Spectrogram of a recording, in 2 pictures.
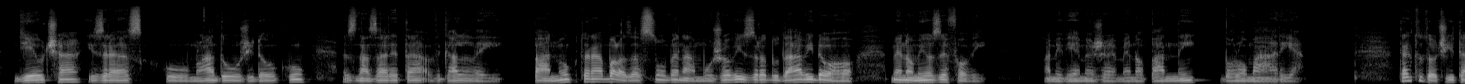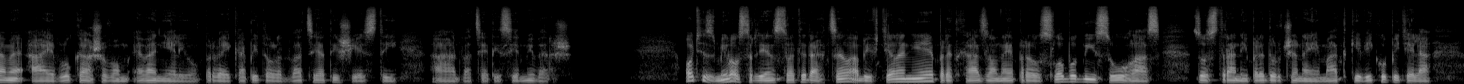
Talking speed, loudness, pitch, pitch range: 115 wpm, -31 LUFS, 90 Hz, 80-100 Hz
